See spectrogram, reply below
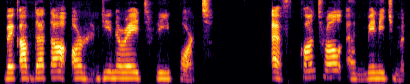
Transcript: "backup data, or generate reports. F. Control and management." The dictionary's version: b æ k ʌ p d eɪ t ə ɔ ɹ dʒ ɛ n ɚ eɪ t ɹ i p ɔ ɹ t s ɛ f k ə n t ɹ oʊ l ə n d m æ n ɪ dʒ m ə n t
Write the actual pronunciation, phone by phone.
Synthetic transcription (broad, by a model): b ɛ k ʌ p d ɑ t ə ɔ ɹ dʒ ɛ n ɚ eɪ t ɹ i p ɔ ɹ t ɛ f k ə n t ɹ oʊ l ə n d m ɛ n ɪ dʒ m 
